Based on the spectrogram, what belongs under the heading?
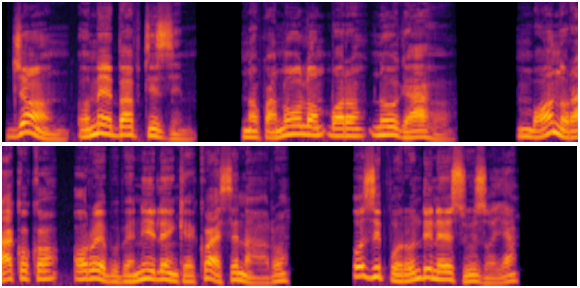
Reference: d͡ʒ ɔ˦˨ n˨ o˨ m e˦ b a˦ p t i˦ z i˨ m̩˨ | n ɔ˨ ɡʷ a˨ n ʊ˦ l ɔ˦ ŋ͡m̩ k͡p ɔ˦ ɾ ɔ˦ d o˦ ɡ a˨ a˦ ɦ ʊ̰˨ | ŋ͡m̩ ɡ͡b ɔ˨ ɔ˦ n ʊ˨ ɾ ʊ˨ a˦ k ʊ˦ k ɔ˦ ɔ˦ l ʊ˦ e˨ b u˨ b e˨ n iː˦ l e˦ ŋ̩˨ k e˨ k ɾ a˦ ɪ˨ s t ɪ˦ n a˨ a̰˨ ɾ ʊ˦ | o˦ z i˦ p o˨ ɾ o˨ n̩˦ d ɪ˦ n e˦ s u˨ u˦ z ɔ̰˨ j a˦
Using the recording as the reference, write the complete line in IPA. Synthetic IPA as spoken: d͡ʒ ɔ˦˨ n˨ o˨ m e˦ b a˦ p t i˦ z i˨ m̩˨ | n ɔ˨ kʷ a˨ n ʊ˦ l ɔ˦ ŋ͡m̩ k͡p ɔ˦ ɾ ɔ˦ n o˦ ɡ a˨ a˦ ɦ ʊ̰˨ | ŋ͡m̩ ɡ͡b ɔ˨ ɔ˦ n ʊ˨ ɾ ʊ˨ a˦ k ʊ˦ k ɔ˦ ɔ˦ ɾ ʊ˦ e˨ b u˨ b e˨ n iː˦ l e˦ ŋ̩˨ k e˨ k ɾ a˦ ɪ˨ s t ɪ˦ n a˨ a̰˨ ɾ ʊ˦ | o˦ z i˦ p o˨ ɾ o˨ n̩˦ d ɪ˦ n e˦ s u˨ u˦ z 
